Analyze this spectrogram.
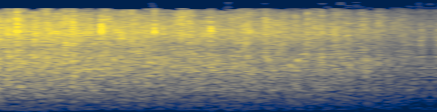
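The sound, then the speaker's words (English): Applause from a crowd, a dense, steady wash of clapping that holds at an even loudness throughout and eases slightly at the end. “Maybe some applause. That'd be good.”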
